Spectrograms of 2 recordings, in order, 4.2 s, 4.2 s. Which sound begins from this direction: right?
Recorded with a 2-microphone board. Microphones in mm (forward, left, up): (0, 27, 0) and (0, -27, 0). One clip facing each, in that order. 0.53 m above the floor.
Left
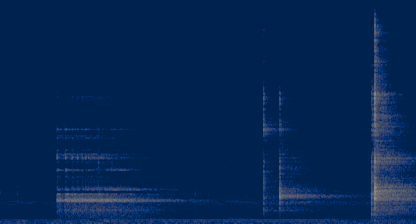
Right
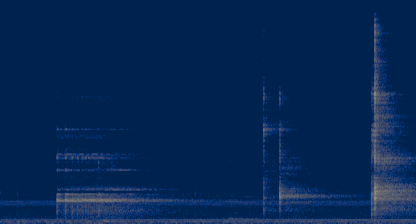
A clink, at 0.6 s.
